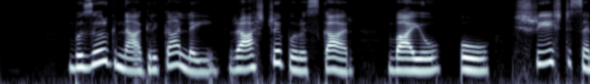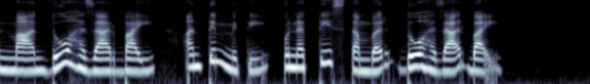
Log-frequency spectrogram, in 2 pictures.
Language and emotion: Punjabi, neutral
